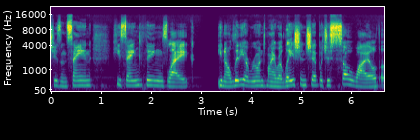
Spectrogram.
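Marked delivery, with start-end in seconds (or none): none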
